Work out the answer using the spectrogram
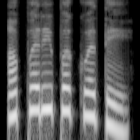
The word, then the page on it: ಅಪರಿಪಕ್ವತೆ: aparipakvate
